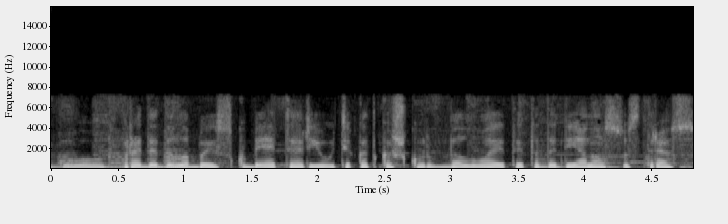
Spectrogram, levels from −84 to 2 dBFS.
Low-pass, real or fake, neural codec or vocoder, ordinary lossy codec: 7.2 kHz; real; none; MP3, 48 kbps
